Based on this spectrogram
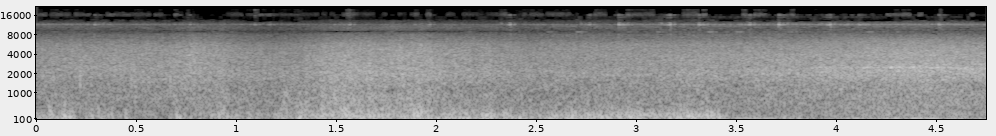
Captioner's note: wind fluttering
